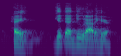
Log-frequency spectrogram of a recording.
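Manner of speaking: mimicked, acted-out whisper. Describing an old boss who summons somebody, mimicking his whisper. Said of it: "he whispers in his ear".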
